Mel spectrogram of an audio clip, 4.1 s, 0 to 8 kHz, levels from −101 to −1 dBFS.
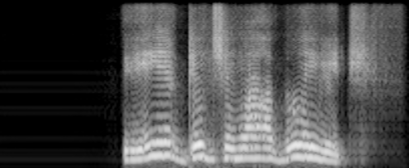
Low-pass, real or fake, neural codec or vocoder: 7.2 kHz; fake; codec, 16 kHz, 0.5 kbps, FreqCodec, smaller model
